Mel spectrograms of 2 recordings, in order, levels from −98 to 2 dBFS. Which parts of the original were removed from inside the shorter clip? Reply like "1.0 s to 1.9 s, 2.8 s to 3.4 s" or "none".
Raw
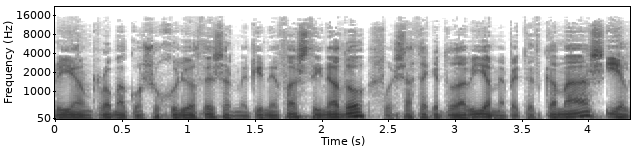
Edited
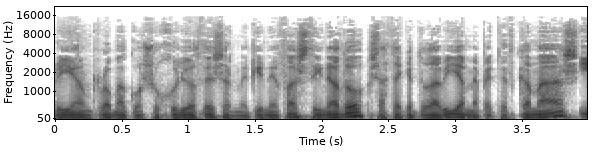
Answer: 2.4 s to 2.6 s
